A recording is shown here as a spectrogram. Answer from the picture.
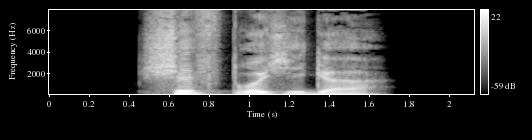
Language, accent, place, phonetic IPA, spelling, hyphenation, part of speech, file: German, Germany, Berlin, [ˈʃɪfˌbʁʏçɪɡɐ], Schiffbrüchiger, Schiff‧brü‧chi‧ger, noun, De-Schiffbrüchiger.ogg
- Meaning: 1. castaway (male or of unspecified gender) 2. inflection of Schiffbrüchige: strong genitive/dative singular 3. inflection of Schiffbrüchige: strong genitive plural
